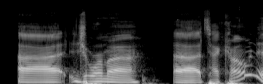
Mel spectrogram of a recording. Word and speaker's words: Jorma Taccone: It is like the first thing you see in the credits is Jorma Taccone. Is that how you say his name? – Yeah.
